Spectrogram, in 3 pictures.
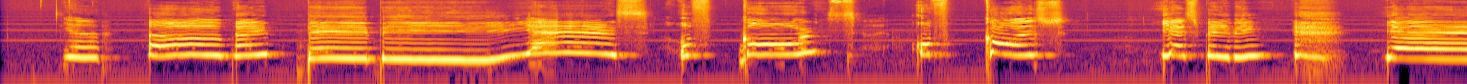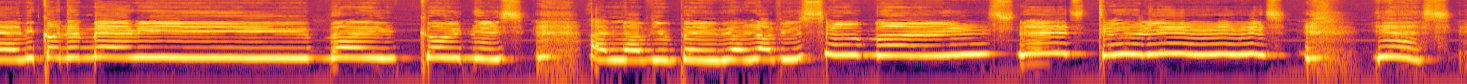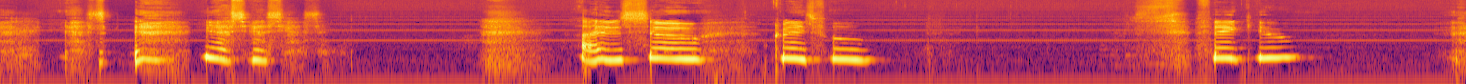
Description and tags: Reaction of being asked for marriage - wedding vocal
asked, fake, romantic, emotion, wedding, marriage, talking, lucky, reaction, crying, happy, emotional, cry, weeping, being, sobbing, vocal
